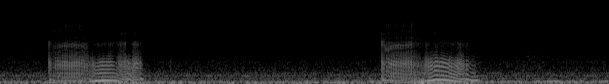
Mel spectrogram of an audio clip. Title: #cat 🐈‍⬛ snoring like a person #cutecat 😘🥰#shortvideo #fallsleep #snoring sounds##fypシ゚viral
